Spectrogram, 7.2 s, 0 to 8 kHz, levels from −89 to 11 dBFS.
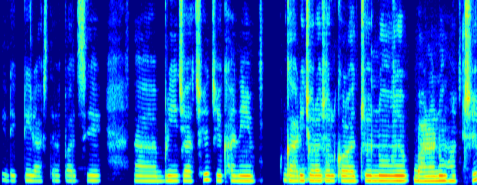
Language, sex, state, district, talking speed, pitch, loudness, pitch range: Bengali, female, West Bengal, North 24 Parganas, 125 wpm, 215 Hz, -22 LUFS, 210-220 Hz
